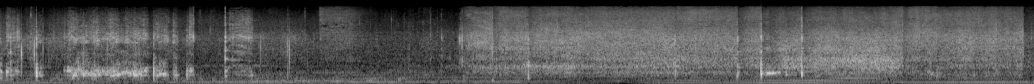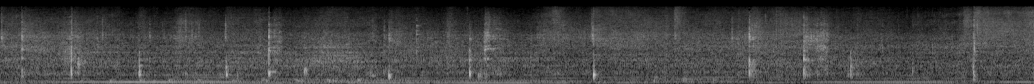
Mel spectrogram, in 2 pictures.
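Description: Spatula stirring and scraping in a wok of hot, sizzling sauce. About four and a half seconds in, a loud burst of sizzling sets in as pig feet go into the pan, dying down near the ten-second mark. After that, lighter sizzling continues with many short clicks of the spatula against the wok as the feet are turned.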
